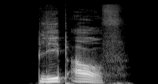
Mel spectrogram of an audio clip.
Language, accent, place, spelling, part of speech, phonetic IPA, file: German, Germany, Berlin, blieb auf, verb, [ˌbliːp ˈʔaʊ̯f], De-blieb auf.ogg
- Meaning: first/third-person singular preterite of aufbleiben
